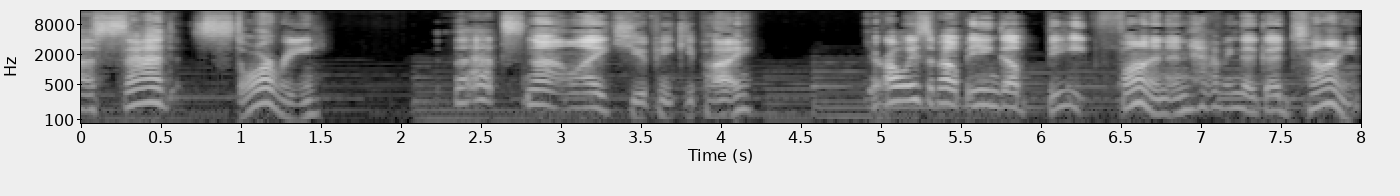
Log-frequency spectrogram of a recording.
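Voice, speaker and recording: A man's put-on character voice, high-pitched, with very wide pitch swings, a fairly slow pace and faint music in the background. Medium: read story. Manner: brash, casual.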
